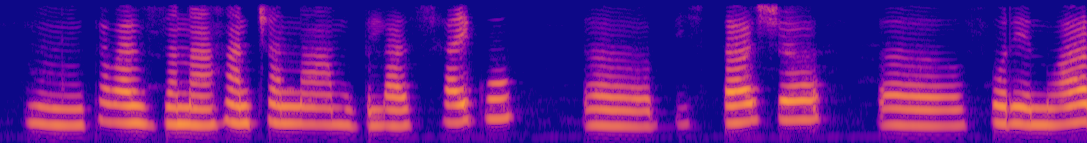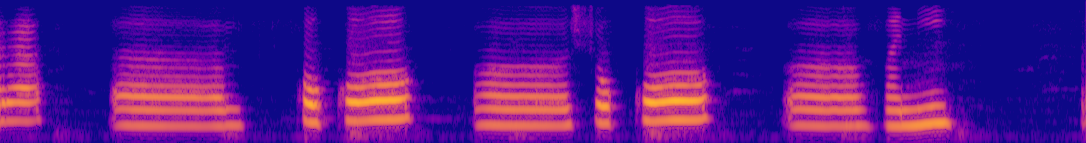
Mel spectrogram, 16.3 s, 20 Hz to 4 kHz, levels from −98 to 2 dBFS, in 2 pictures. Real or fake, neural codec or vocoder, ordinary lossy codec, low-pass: real; none; none; 3.6 kHz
